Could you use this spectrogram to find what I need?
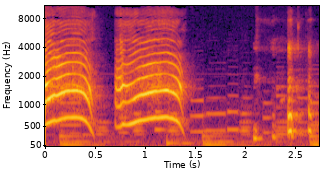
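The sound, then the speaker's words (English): A person imitates a peacock with two loud, high, wailing calls that rise and then sag in pitch, followed by a few softer breathy sounds. “Do you want to hear my peacock? Yes, let's hear your peacock.”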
